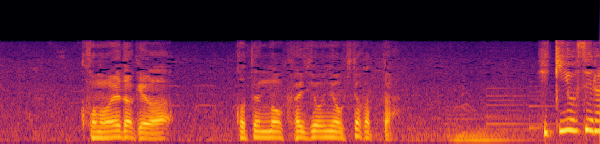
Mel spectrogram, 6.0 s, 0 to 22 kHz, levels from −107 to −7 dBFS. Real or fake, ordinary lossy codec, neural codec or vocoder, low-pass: real; none; none; none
